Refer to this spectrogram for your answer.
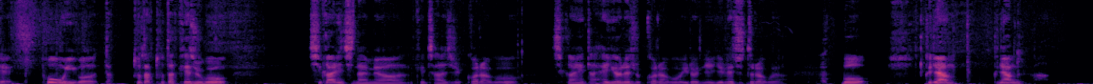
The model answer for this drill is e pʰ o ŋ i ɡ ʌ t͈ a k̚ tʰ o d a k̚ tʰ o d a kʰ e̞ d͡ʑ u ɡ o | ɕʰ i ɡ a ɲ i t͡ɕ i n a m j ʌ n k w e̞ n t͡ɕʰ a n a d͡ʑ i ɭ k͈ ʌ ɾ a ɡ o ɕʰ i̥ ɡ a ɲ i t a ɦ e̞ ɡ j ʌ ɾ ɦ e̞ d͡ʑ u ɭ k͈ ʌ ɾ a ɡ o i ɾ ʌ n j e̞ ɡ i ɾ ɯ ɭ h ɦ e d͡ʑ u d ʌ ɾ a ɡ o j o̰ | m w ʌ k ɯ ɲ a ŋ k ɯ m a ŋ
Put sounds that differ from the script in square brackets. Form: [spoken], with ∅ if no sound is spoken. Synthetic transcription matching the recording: e pʰ o ŋ i ɡ ʌ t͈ a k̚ tʰ o d a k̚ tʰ o d a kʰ e̞ d͡ʑ u ɡ o | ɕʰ i ɡ a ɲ i t͡ɕ i n a m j ʌ n k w e̞ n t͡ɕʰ a n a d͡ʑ i ɭ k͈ ʌ ɾ a ɡ o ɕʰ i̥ ɡ a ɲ i t a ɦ e̞ ɡ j ʌ ɾ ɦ e̞ d͡ʑ u ɭ k͈ ʌ ɾ a ɡ o i ɾ ʌ n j e̞ ɡ i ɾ ɯ ɭ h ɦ e d͡ʑ u d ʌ ɾ a ɡ o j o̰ | m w ʌ k ɯ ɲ a ŋ k ɯ [ɲ] a ŋ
